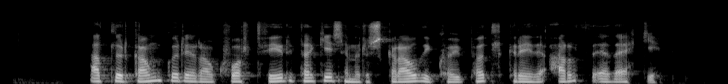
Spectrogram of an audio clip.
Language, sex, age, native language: Icelandic, male, 40-49, Icelandic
